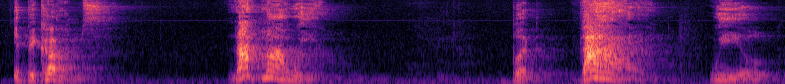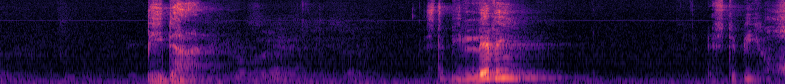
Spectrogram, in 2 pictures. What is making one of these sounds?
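An elderly man preaches through a microphone in short, forceful bursts with pauses between them.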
